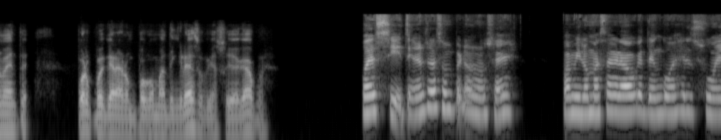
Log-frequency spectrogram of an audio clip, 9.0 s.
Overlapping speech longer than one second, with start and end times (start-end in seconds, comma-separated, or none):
none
